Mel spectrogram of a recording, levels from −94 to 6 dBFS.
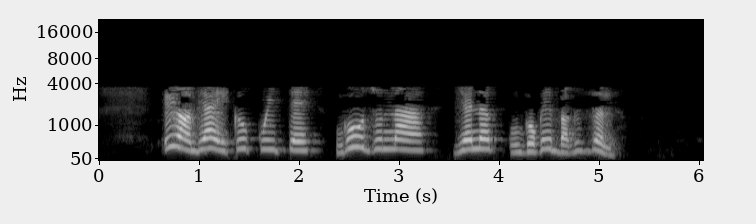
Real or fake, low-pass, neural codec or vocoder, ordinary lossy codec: fake; 3.6 kHz; codec, 24 kHz, 3.1 kbps, DualCodec; MP3, 16 kbps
